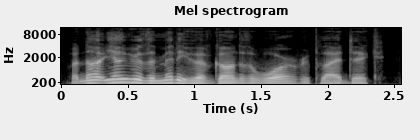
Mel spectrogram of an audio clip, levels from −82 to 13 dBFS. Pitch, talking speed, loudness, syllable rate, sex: 130 Hz, 305 wpm, -16 LUFS, 6.8 syllables/s, male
